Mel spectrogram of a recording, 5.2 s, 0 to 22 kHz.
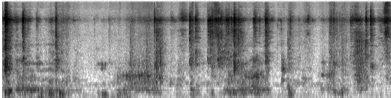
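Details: Chihuahua puppies, 61 days old, indoors in a small room; soft irregular whimpers and small yelps come in short bursts over rustling and scuffling, with quiet gaps between.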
